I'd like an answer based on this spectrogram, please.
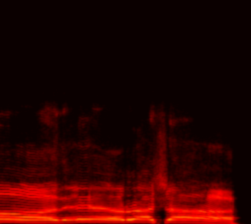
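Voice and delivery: high, loud hammy Russian shout; mock Russian accent. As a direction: overdo a Russian accent, rolling the R. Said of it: "That's Russian? It sounded Irish".

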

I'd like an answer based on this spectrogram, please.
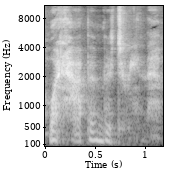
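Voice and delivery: whispered gossip; gossipy whisper. Pretend. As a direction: hush it like juicy gossip. Imagined gossiping mourners.

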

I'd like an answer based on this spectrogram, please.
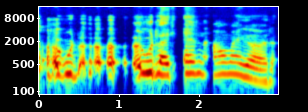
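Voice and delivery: imitating Tom's fake sobbing, voice wobbling; mock fake crying. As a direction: ham up a fake tearful start. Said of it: "starts fake crying".

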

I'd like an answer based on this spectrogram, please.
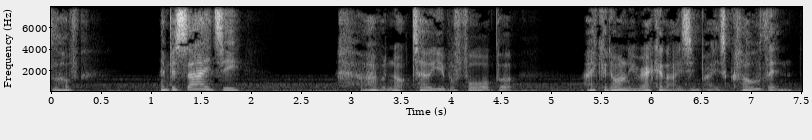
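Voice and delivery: faltering, halting plea, often high-pitched; shaking voice. A narrator's reading. Old man to wife about their dead son, voice shaking. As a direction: break the dreadful truth haltingly. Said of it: "and his voice shook".

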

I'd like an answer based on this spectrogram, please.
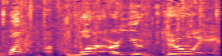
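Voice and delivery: high, loud, incredulous shout; alarmed yell. Acted. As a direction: yell in disbelief after your partner. Alarmed at partner's reckless chase.

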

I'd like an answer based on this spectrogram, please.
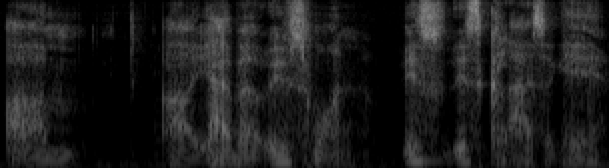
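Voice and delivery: hushed British star introducing his next bit; Jason Statham. Acted. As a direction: whisper it haltingly into the mic. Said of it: "whisper it a little bit".

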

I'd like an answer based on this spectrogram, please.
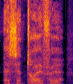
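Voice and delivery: very high, strained, panicked voice; terrified boy in a frantic stage whisper; shuddering whisper. A narrator's reading. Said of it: "Schaudernd flüsterte Huckleberry".

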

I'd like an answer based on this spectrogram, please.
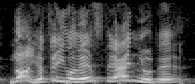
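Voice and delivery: loud, high mock protest; angry wife. Wife insists on a new car, loud and indignant. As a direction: imitate an indignant wife cutting in. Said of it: "la esposa está enojada y te dice".

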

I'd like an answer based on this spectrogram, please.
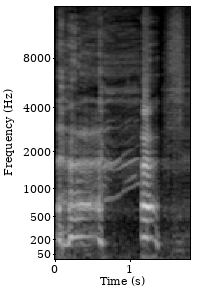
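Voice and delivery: high, loud burst of laughter; real laugh bursting out. Real, not acted. Host reacting to an unreadable comment, loud laugh.

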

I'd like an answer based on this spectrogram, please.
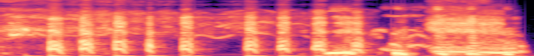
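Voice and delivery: sharp high burst of laughter. Real, not acted. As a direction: crack up at your own joke. Laughing at his own remark.

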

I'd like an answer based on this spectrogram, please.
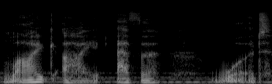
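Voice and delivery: slow, low mocking whisper; quiet scornful defiance; defiant whisper. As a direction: sneer it under your breath. Defiant whisper after a laugh.

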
